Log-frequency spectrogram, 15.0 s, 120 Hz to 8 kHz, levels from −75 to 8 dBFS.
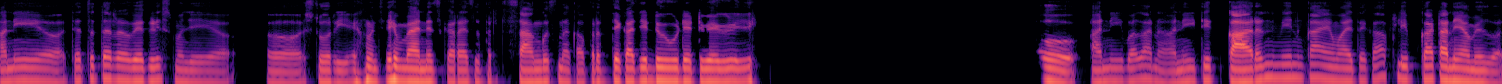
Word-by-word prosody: आणि 130 +2 -1 0.5
त्याचं 135 +2 -4
तर 150 -2 0
वेगळीच 135 +1 -1
म्हणजे 120 -2 -5 0.5
अ, 110 -1 -3
स्टोरी 120 -1 -2
आहे. 120 0 -1
म्हणजे 135 +1 +4
मॅनेज 130 -2 +4
करायचं 125 -1 -2
तर 125 - -7 0.2
सांगूच 125 0 +1
नका. 125 -3 -3
प्रत्येकाची 130 +1 +1
ड्यू 135 0 +4
डेट 135 -1 +1
वेगळी. 130 +1 +3 2.9
हो. 125 -6 +2
आणि 130 +2 -3
बघा 135 +3 -4
ना, 120 -4 -7
आणि 120 +3 -2
इथे 140 +2 -3 0.2
कारण 130 +4 +5
मेन 160 0 -3
काय 165 0 -2
आहे, 150 -1 -2
माहिती 135 -1 -3
आहे - - -5
का? 150 +4 -6
फ्लिपकार्ट 150 -1 -1
आणि 140 -1 +5
Amazon. 120 -3 0
130 Hz, 135 wpm, -23 LUFS, 125-140 Hz, 2.9 s, कारण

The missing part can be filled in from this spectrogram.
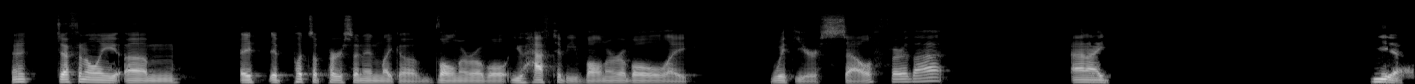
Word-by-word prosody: It 125 +2 0 0.3
definitely, 110 -4 +4
um, 85 -2 +1 0.6
it 100 0 +3
it - - +1
puts - - +1
a - - +3
person 90 -1 -1
in, 85 -1 -1
like, 80 -1 -2
a 75 -2 -1
vulnerable 85 +1 +1
you 95 -1 -1
have 105 +2 +4
to 115 - -4
be 85 -3 -6
vulnerable, 85 +2 0
like, 70 -2 -4 0.8
with 90 -1 -2
yourself 75 -2 -4
for 120 +1 +1
that 155 +5 -1 1.3
and 110 0 +3
I 100 -2 +2 2.7
Yeah. 125 -4 +5
90 Hz, 105 wpm, -24 LUFS, 85-105 Hz, 2.7 s, Yeah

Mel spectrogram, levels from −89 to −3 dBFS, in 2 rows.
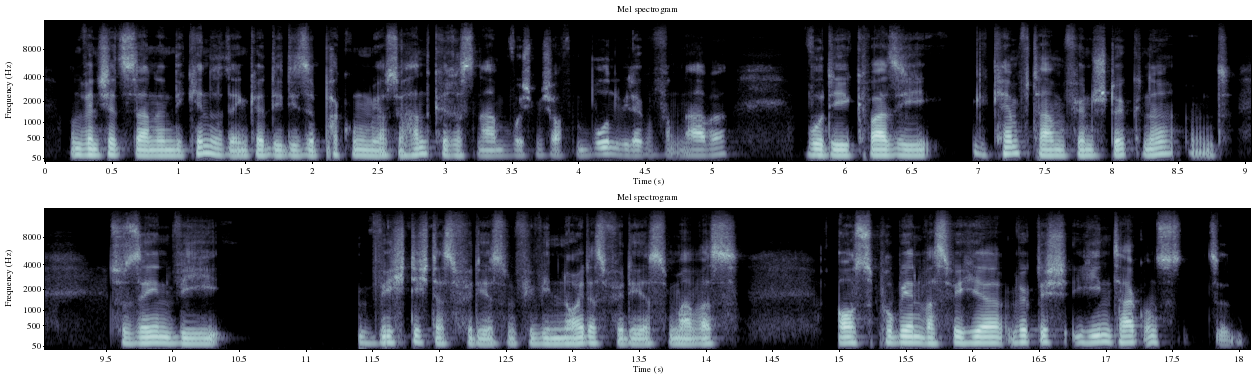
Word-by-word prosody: Und 120 - -2
wenn 115 -1 +4
ich 110 - 0
jetzt 115 -1 +2
dann 105 -1 +4
an 105 0 +2
die 100 -1 -3
Kinder 130 +4 0
denke, 100 +1 -1
die 105 -3 -3
diese 100 -1 -1
Packung 110 0 -4
mir 100 -1 0
aus - - -1
der 100 +1 -3
Hand 130 +3 -1
gerissen 105 -1 -1
haben, 100 +1 -5
wo 105 - -7
ich - - -4
mich 110 -1 -9
aufm 105 0 -8
Boden 125 +2 -2
wiedergefunden 105 0 -8
habe, 105 +4 -2 0.6
wo 115 -1 +2
die 105 -2 +2
quasi 105 0 +3 0.3
gekämpft 135 +2 -2
haben 105 -1 +3
für 105 0 -4
'n 105 - +1
Stück, 105 +2 -1
ne? 125 +5 0
Und - - -10 0.6
zu - - -3
sehen, 110 0 +3
wie 100 -2 -1 1.0
wichtig 120 +3 -1
das 105 -4 +1
für 100 - -5
die 95 - -2
ist 100 +2 -2
und 100 0 -9
wie 100 - -5
wie 105 - -2
neu 105 +2 +3
das 110 -1 +1
für 95 - -5
die 95 +1 -3
ist, 100 +1 +1
mal 95 +1 +1
was 100 0 +2 0.7
auszuprobieren, 115 0 +4
was 110 0 +2
wir 115 - +5
hier 115 0 +5
wirklich 130 +1 0
jeden 125 +2 0
Tag 125 -1 +3
uns, 125 +1 -1
z - - -6
110 Hz, 205 wpm, -27 LUFS, 105-115 Hz, 1.0 s, wir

